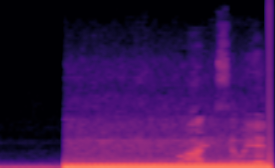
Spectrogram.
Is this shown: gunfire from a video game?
no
